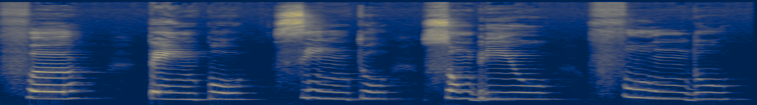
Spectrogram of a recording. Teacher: parte do som saiu pela boca e parte, né, do ar saiu pelo nariz, né, pelas fossas nasais, ou seja, produzindo um som nasal. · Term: vogais nasais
